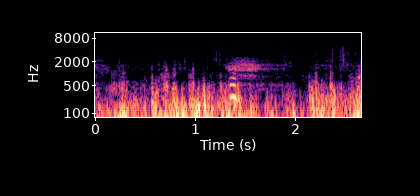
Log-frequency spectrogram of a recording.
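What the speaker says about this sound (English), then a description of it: "It's windy, but it's not raining anymore" Gusty wind buffets the microphone with low roaring rumbles that rise and fall continuously, close and loud.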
